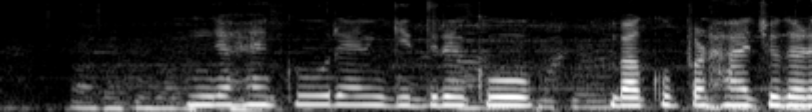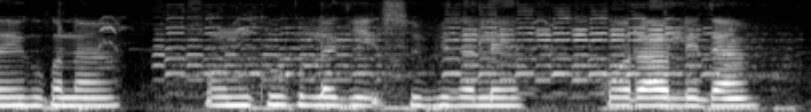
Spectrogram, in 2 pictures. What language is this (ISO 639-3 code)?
sat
